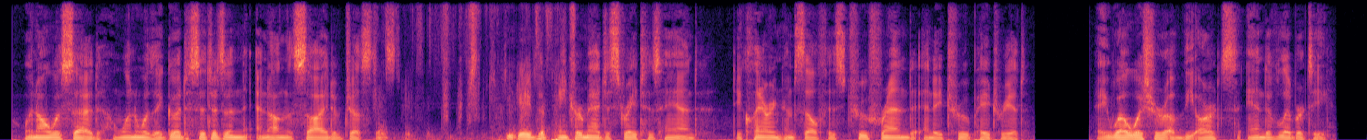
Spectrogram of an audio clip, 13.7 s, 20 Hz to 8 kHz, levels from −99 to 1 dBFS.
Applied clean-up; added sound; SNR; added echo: neural separator model SepFormer DNS4.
